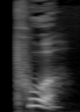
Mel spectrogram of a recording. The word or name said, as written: pur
